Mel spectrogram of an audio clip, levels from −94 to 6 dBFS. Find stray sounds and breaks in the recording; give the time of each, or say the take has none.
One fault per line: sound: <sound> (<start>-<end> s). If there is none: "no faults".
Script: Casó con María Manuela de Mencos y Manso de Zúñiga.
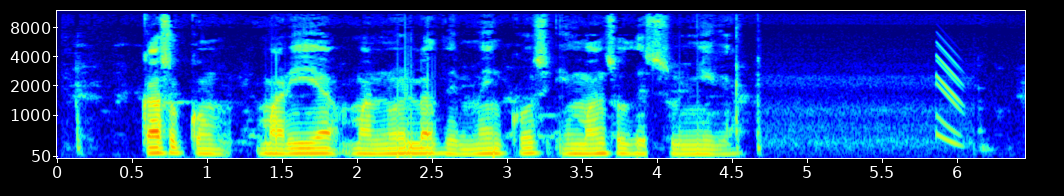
sound: chirp (5.9-6.1 s)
